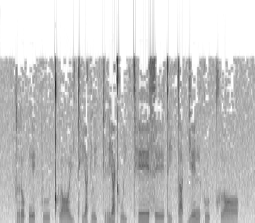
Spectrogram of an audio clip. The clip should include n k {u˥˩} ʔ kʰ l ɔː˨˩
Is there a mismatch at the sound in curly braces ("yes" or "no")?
yes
